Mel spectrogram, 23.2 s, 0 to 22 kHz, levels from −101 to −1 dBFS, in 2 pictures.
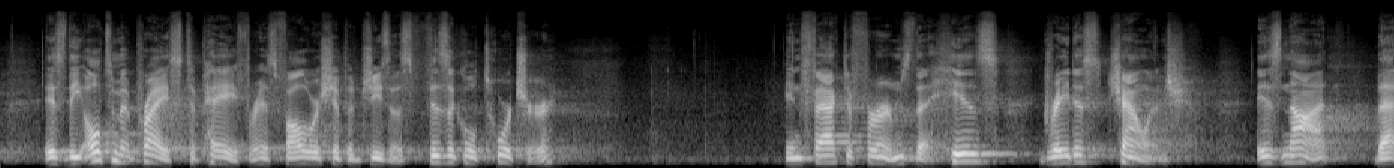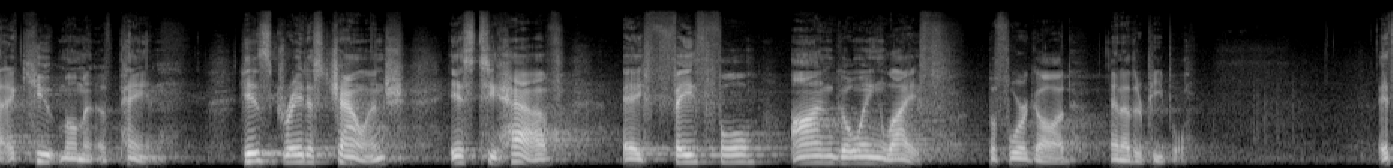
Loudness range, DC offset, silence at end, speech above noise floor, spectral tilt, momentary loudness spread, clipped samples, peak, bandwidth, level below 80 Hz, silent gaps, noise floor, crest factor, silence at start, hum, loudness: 5 LU; under 0.1%; 0 s; 41 dB; -4.5 dB/octave; 14 LU; under 0.1%; -6 dBFS; 14.5 kHz; under -90 dBFS; none; -66 dBFS; 20 dB; 0.35 s; none; -26 LUFS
